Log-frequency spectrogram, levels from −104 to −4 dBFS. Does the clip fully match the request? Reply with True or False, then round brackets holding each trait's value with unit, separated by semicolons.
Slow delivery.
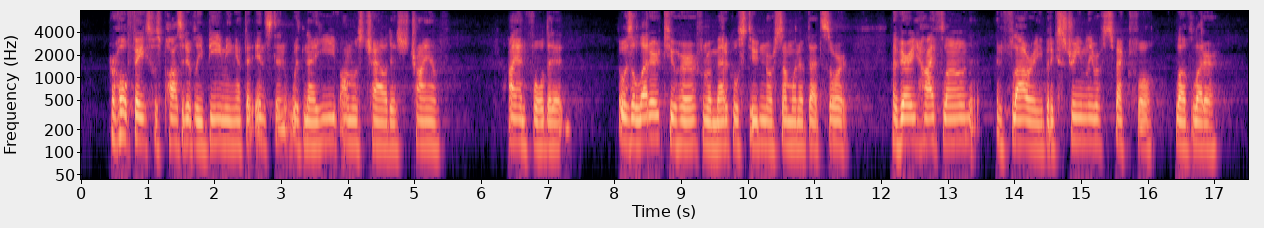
False (150 wpm)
